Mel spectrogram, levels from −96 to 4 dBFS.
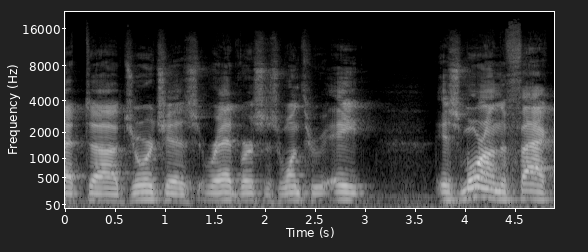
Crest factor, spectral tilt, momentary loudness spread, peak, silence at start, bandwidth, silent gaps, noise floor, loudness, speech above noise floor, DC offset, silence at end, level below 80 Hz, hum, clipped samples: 20 dB; -5.5 dB/octave; 10 LU; -8 dBFS; 0 s; 15.5 kHz; none; -57 dBFS; -27 LUFS; 30 dB; under 0.1%; 0 s; -58 dBFS; none; under 0.1%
